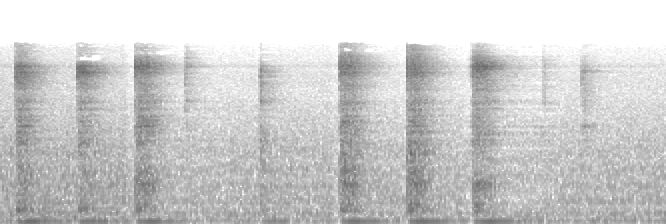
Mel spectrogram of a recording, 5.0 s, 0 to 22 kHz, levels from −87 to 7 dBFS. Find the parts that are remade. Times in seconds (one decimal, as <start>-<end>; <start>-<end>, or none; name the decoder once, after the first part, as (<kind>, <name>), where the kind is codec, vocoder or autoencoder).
3.5-4.2 (codec, SNAC)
